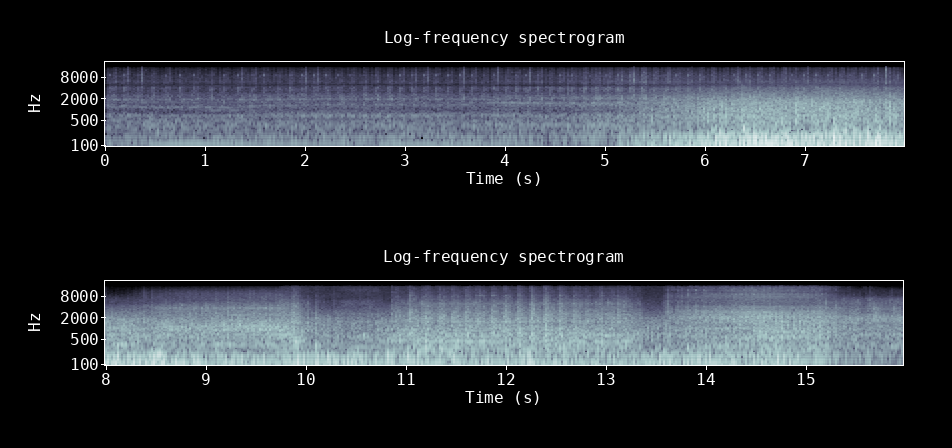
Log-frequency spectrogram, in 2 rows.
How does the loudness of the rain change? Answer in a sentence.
The volume of the rain goes down.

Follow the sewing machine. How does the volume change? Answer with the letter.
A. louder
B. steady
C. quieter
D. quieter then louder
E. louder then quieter
A.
